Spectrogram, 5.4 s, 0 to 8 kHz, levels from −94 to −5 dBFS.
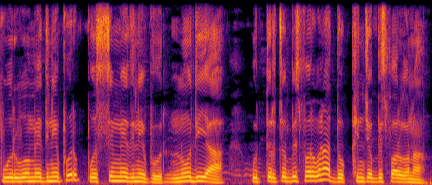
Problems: background sounds at intervals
